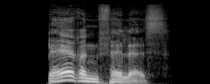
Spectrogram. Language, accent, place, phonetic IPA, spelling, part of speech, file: German, Germany, Berlin, [ˈbɛːʁənˌfɛləs], Bärenfelles, noun, De-Bärenfelles.ogg
- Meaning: genitive singular of Bärenfell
